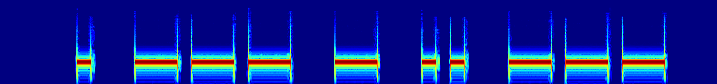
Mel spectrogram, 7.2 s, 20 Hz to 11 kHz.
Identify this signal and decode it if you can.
Morse code, heard as a keyed tone, about 8 wpm, 800 Hz. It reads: EOTIO
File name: CW / DET / 1 3 1500C S B 8wpm 4141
